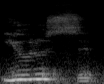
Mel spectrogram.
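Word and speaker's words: 許す: 쿄가 훈독은 우리 왜 유르시테 아게루요. 유르스. 이 유르스라고 하게 되면은 용서하다 혹은 허락하다 이 뜻을 가지고 있죠. 유르스라고 읽어주시면 되겠습니다.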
